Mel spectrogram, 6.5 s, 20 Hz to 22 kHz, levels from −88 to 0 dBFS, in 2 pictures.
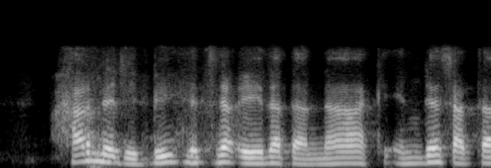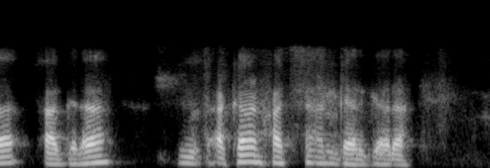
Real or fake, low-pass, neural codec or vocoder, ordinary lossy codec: fake; 7.2 kHz; codec, 16 kHz, 1.1 kbps, Voila-Tokenizer; Opus, 16 kbps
